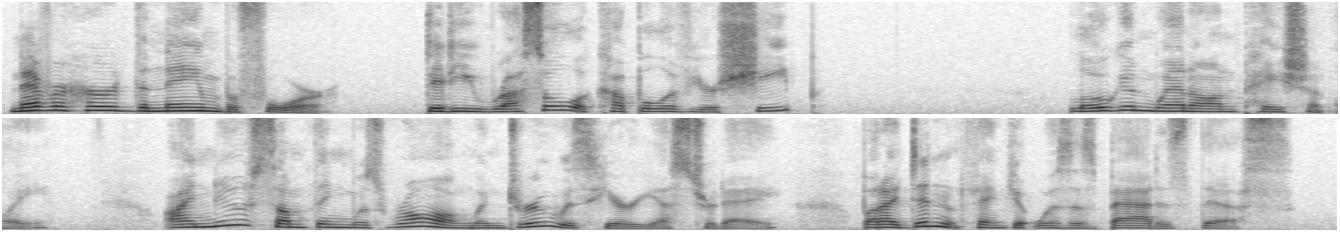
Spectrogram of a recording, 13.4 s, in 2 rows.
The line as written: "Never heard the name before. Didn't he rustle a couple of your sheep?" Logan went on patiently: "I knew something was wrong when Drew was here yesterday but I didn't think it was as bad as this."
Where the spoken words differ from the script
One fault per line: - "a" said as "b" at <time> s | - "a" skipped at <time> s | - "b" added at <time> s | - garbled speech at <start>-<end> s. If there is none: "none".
- "Didn't" said as "Did" at 2.1 s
